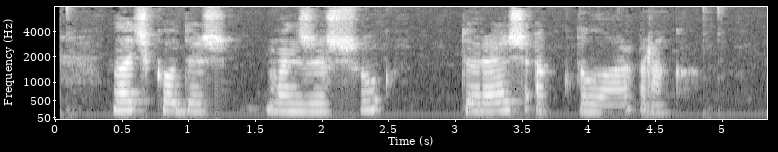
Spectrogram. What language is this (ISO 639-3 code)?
mrj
